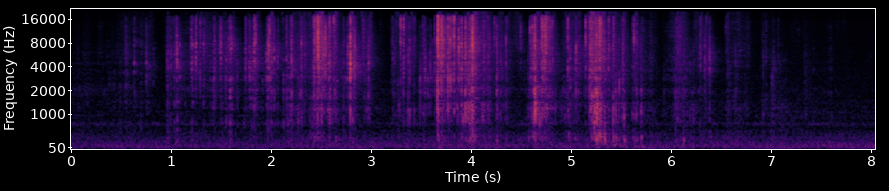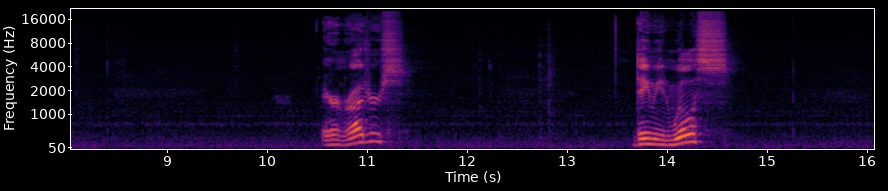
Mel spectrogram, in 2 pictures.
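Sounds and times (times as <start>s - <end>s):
wrapper crinkling and tearing: 0.3s - 7.4s.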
